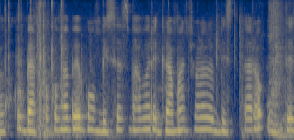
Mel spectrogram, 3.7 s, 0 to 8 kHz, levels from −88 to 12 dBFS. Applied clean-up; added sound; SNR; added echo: none; Microwave oven; 16 dB; none.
